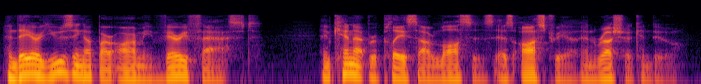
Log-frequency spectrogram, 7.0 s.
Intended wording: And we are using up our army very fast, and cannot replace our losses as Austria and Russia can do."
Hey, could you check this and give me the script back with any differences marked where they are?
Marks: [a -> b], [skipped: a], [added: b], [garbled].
And [we -> they] are using up our army very fast, and cannot replace our losses as Austria and Russia can do."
